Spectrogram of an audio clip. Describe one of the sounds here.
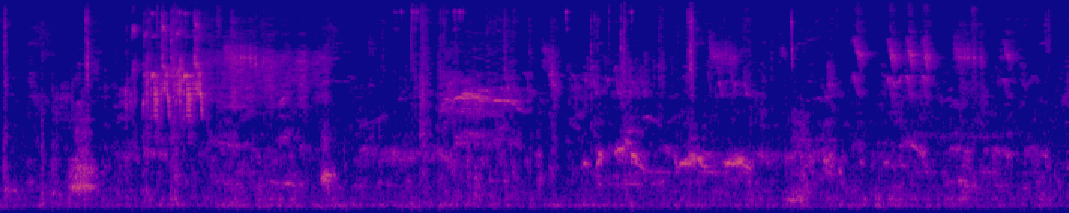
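Damp clothes rustle and flap as they are shaken out and hung up.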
